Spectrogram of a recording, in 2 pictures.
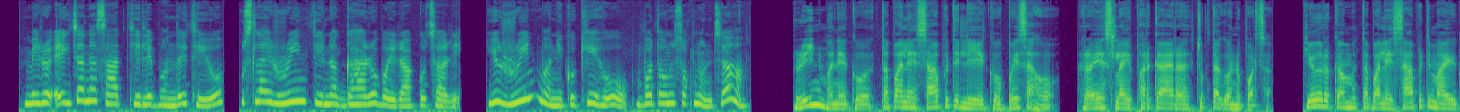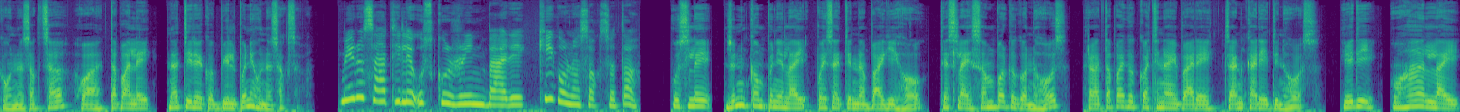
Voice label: debt nepalese

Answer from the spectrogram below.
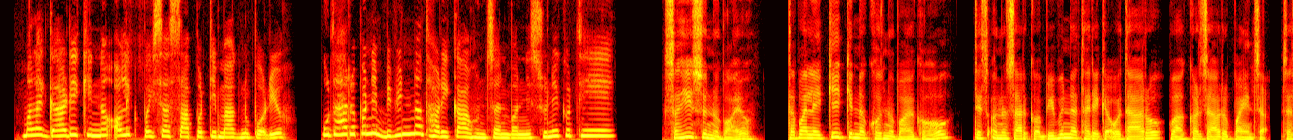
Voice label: types of credit, nepalese

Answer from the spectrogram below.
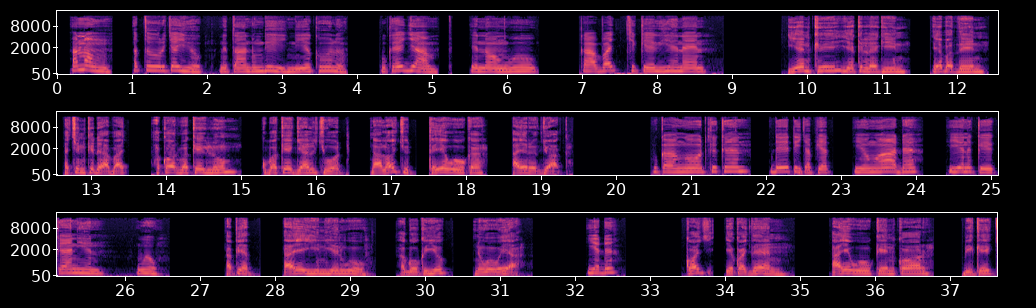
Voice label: credit dinka

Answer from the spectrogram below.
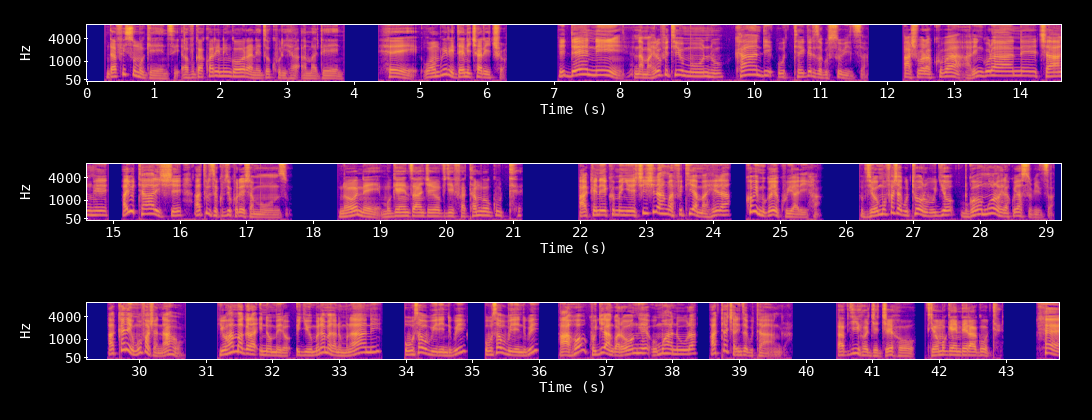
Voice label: debt kirundi

